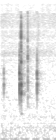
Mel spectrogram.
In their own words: There is a little bit of a battery rattle, but you have to really shake it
